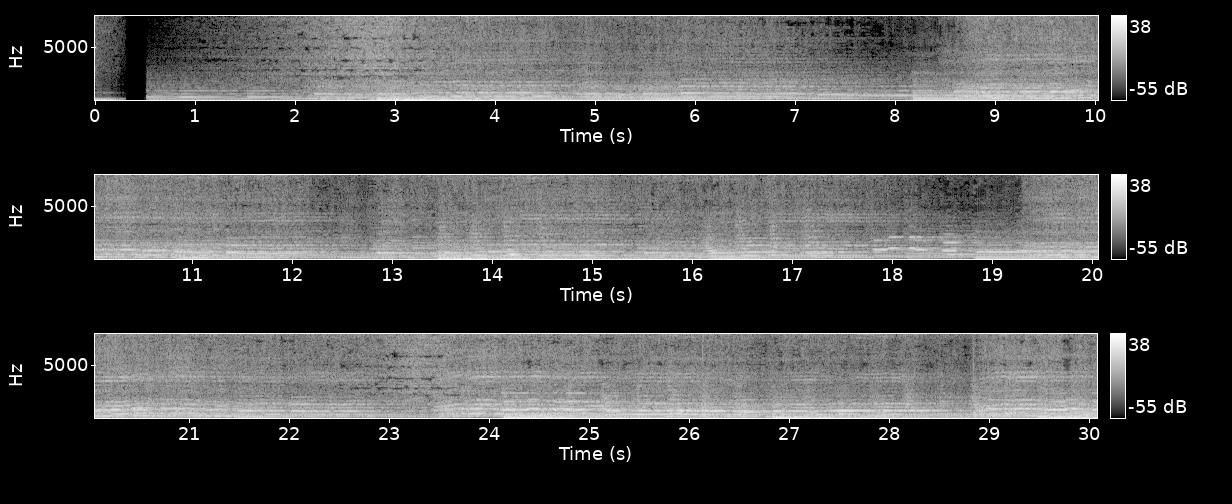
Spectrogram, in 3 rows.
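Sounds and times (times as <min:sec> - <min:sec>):
sad background music: 0:00.5 - 0:30.0.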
